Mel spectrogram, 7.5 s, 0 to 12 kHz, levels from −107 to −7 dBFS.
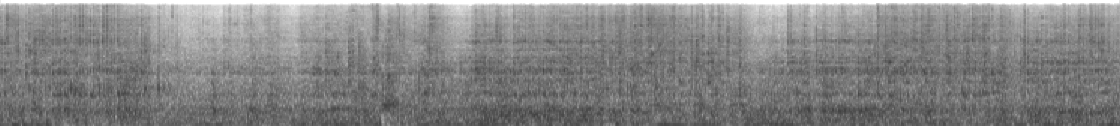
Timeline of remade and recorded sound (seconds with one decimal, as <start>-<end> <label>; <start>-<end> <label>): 0.0-1.9 recorded; 1.9-4.5 remade; 4.5-4.9 recorded; 4.9-5.5 remade; 5.5-7.5 recorded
